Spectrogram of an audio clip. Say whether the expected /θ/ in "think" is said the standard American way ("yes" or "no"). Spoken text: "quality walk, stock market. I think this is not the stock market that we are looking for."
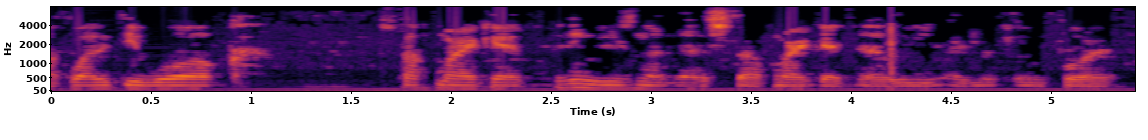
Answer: no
